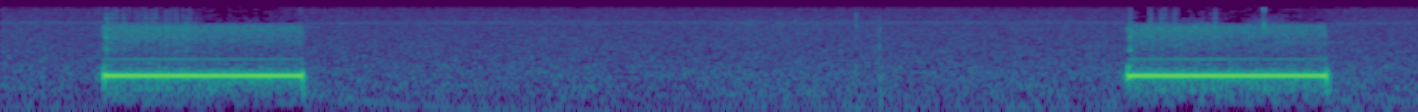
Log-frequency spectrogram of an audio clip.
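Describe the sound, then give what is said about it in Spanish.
Telephone call tone while phoning to find Hyundai spare parts: two steady, mid-pitched electronic tones, each lasting about a second, separated by several seconds of faint hiss. “estamos llamando a otro sitio a ver si conseguimos repuestos de la Hyundai”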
